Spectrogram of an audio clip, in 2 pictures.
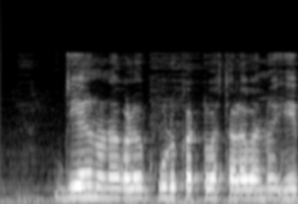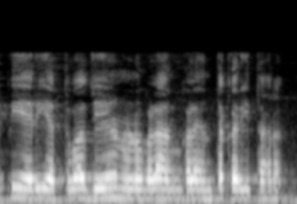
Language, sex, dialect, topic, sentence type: Kannada, male, Central, agriculture, statement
